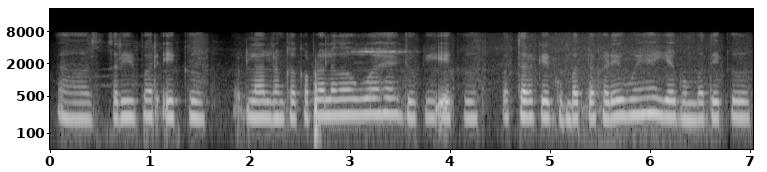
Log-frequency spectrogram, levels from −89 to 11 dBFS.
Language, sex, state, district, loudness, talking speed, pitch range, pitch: Hindi, female, Uttar Pradesh, Etah, -20 LUFS, 205 wpm, 195-205 Hz, 200 Hz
